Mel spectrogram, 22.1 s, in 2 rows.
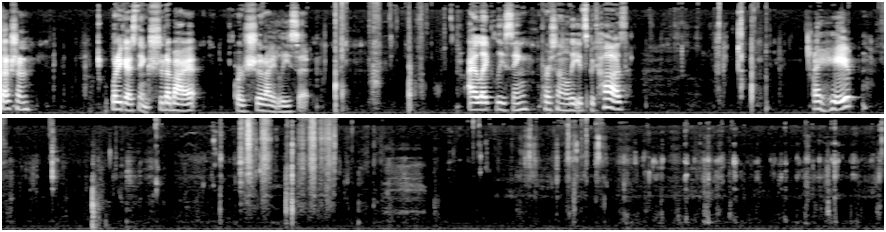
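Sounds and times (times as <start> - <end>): quiet chewing: 7.8 - 10.2, 10.8 - 15.8, 16.4 - 22.0.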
